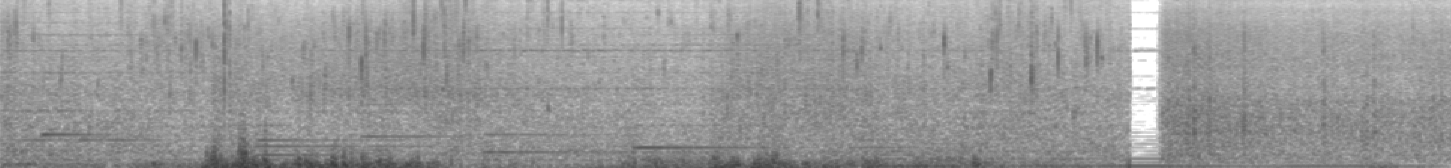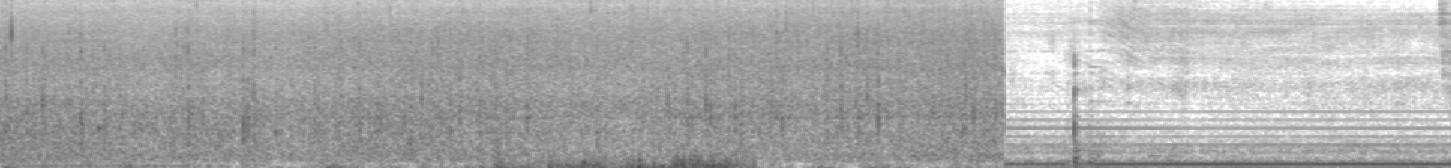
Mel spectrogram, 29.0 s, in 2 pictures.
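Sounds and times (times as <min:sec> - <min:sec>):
rain falling: 0:00.0 - 0:24.6
electrical hum: 0:24.6 - 0:29.0.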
